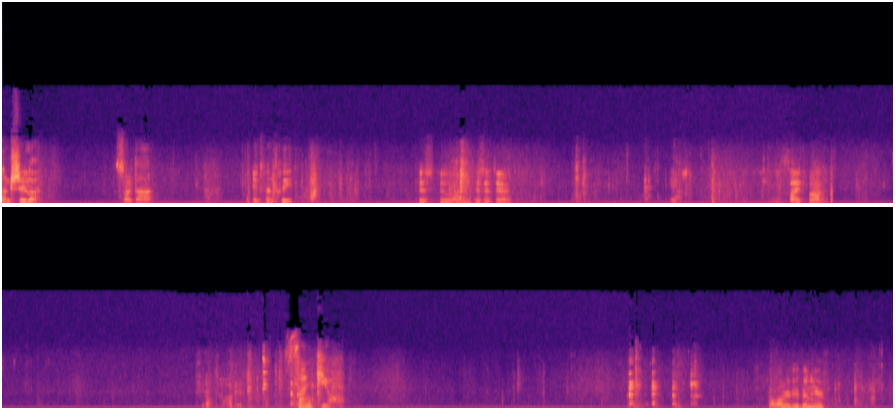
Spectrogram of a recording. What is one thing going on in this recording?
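A man speaks quietly and seriously, close by.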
